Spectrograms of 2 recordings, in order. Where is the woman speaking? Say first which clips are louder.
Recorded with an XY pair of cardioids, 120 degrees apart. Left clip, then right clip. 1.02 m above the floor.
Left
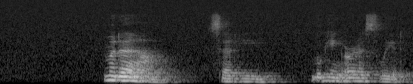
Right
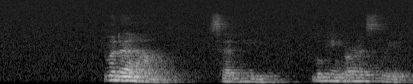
Left 1 dB; 25° left, 3 m; by 4.0 s 65° left, 2.5 m.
